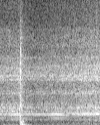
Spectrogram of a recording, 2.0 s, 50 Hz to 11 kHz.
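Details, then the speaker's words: VW Golf 4 idling after catalytic converter replacement and fault code clearing: steady thin whine over an even idle with one brief knock, blamed on the alternator pulley, which is to be replaced. "la folie 2 c'est la folie de l'alternateur donc on va changer l'internât tort"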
